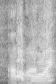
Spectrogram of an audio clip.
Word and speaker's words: Apowa: There's one they spell APOWA. Apoy. They say it's pronounced Apoy.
